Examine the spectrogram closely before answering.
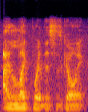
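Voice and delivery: usual speaking voice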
